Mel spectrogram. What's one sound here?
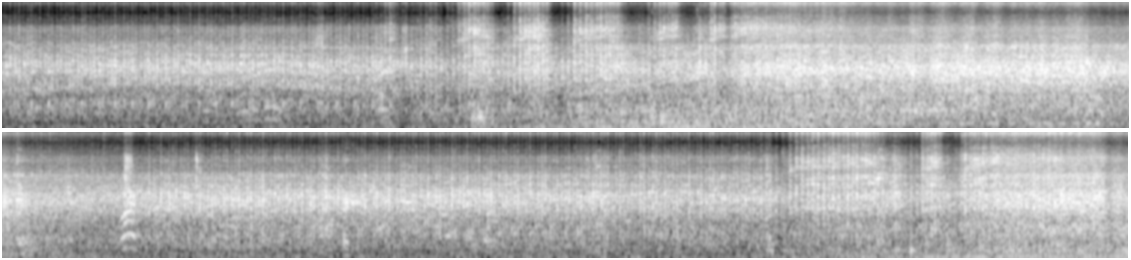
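Tractor engines rumble and chug close by.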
